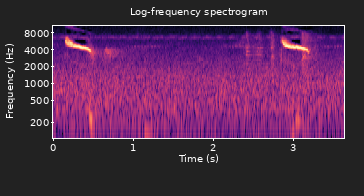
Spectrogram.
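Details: White-eye calling the flock gives two high, thin, downslurred whistles about two and a half seconds apart, with faint soft ticks between them against a quiet background.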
